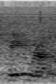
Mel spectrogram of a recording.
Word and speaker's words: Cairo: But the other thought I had was, I believe that city in Illinois is called Cairo, like the syrup.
